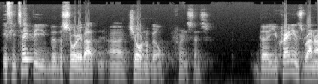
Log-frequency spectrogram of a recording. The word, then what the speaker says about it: Chernobyl: Chernobyl, actually, that's the correct pronunciation, Chernobyl.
